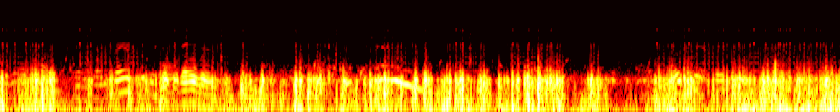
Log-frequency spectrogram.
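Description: Sea water sloshing and churning against a waterproof camera held at the surface, a dull low rumble with constant jostling. Muffled voices talk through it.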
